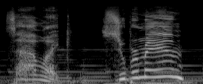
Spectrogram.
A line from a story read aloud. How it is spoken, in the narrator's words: shouted George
